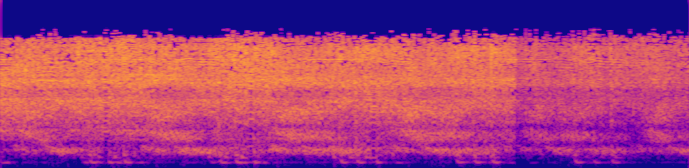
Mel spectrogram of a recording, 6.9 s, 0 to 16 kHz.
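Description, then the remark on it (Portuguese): A large crowd of Sporting football fans in Lisbon, Portugal, roars and shouts in celebration of the club winning the league championship, a dense, loud, continuous wall of cheering that holds steady for several seconds before dipping slightly near the end. “Em Portugal, após 19 anos de jejum, a 2 jornadas do fim do campeonato, os adeptos do Sporting puderam começar a gritar.”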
